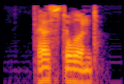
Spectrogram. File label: "pestilent", english; adjectives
